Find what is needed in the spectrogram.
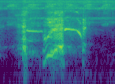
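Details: Single harsh cough with strained, gagging, retching quality during a ghost-hunting livestream; the host reportedly coughed.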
